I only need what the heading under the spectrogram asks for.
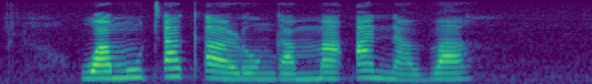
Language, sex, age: Venda, female, 30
